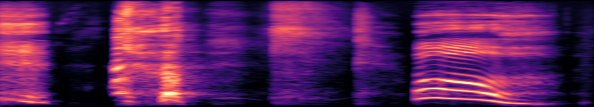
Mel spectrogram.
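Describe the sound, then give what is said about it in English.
Two people cough, with several short harsh bursts and throat-clearing sounds followed by a longer strained, groaning vocal sound near the end. “We have two people coughing, one that's silent because he has a fireball going on”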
